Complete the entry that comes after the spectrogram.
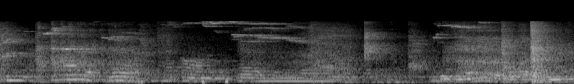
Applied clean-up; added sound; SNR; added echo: none; Squeak / Wood; -1 dB; reverberation time 0.7 s.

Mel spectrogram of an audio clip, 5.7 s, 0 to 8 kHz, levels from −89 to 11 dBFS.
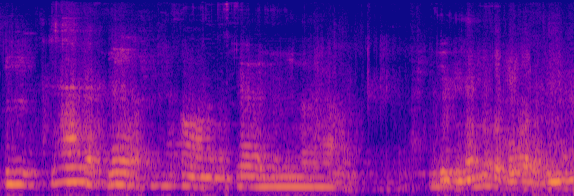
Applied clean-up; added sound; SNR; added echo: neural separator model SepFormer DNS4.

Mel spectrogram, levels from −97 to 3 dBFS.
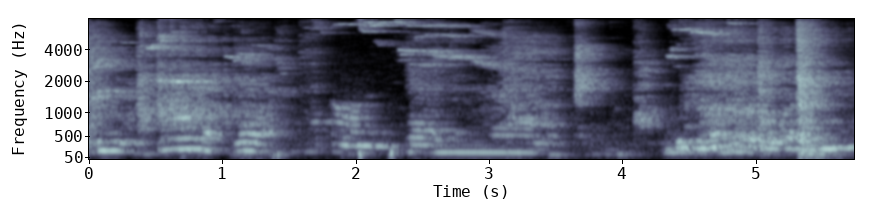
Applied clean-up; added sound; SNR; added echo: classical method WPE with log-MMSE.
